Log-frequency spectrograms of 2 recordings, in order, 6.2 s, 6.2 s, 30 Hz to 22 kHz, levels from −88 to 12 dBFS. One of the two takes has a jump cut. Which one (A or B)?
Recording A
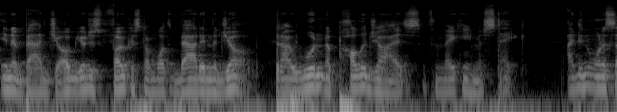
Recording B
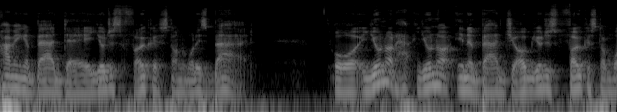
A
